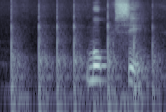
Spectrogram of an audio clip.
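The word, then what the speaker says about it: 몫이: 첫소리로 옮겨 발음하게 되는데 아까 그거 목시 그러면은 목시라고 발음하게 된다. 이럴 때 시옷은 된 소리로 발음한다.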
